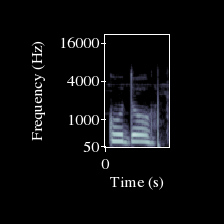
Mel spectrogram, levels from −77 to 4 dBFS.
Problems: none marked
